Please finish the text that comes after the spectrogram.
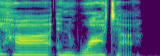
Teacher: In standard British English, the R is often silent at the end of words.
